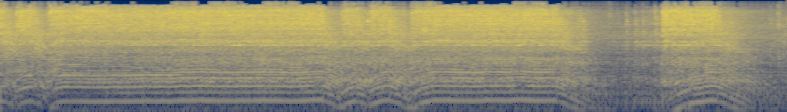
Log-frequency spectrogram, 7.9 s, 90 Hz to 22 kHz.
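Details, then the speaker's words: STIHL KM130R split-shaft four-stroke combi engine: crisp high-revving buzz holds steady, dips briefly on the throttle and returns cleanly; normal healthy running. "And let's fire this puppy up here, and I'll take you in and show you my attachments I got for it. Pretty much the same as that last one, but just a few more balls in her."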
